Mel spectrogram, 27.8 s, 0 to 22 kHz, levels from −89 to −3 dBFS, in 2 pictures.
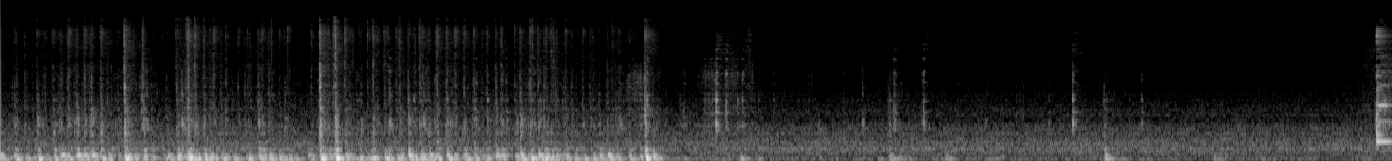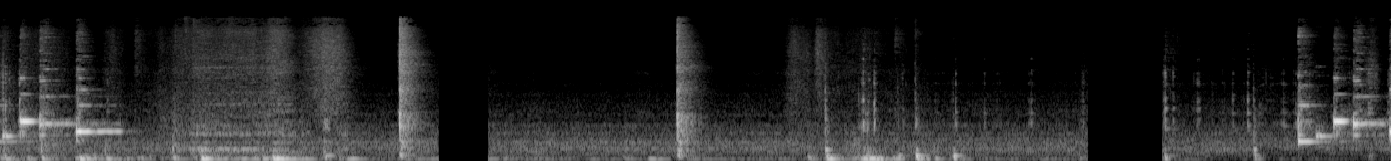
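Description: At 18.30 s the audio drops to silence for about 0.50 s, then picks up exactly where it left off. This is a rebuffering stall: the player exhausted its downloaded data and waited for more. A second stall at 24.79 s adds 0.75 s, again with nothing lost.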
